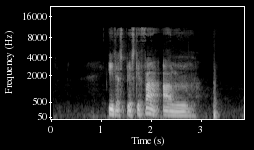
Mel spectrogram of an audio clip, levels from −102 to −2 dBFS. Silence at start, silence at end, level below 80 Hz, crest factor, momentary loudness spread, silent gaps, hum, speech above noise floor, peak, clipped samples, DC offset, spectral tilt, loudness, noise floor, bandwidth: 1.15 s; 0.55 s; -52 dBFS; 20 dB; 14 LU; none; none; 45 dB; -14 dBFS; under 0.1%; under 0.1%; -6 dB/octave; -31 LUFS; -76 dBFS; 11.5 kHz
